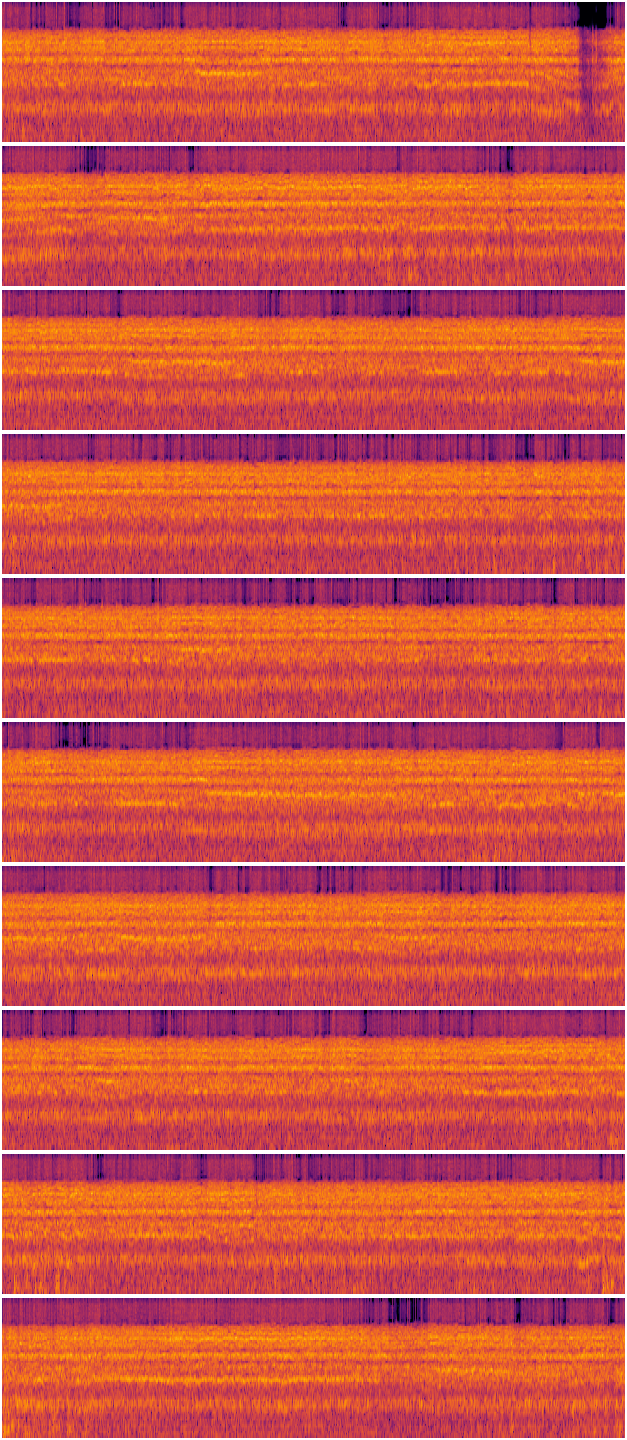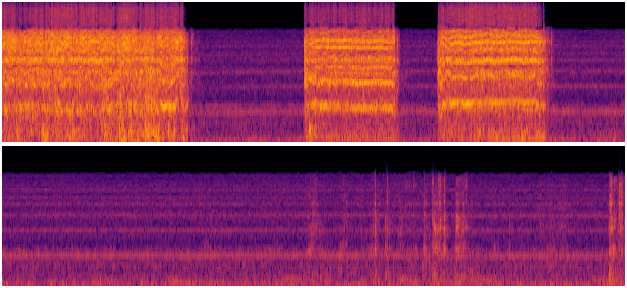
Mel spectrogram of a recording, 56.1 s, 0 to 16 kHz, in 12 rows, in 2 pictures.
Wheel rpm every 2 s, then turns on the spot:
230, 220, 150, 220, 240, 220, 230, 230, 240, 230, 230, 230, 230, 220, 220, 230, 230, 230, 230, 230, 230, 220, 220, 220, 80, 60, 0, 0.
48-50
